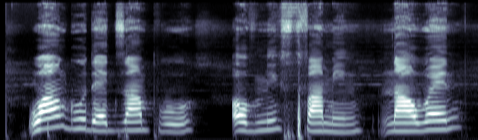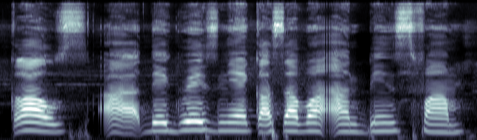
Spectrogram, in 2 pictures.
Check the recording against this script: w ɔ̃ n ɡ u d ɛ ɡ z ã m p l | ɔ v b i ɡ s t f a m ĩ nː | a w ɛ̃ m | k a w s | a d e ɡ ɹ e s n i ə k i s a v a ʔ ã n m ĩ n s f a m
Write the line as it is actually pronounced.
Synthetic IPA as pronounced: w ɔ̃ n ɡ u d ɛ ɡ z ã m p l | ɔ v m i k s t f a m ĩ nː | a w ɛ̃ n | k a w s | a d e ɡ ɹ e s n i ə k a s a v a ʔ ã n b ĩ n s f a m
